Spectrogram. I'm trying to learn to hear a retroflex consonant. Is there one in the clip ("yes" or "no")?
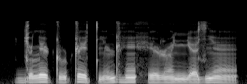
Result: yes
